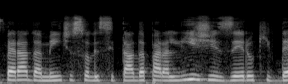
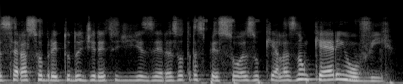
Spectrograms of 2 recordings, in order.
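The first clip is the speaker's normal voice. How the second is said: ordinary talk, nothing marked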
